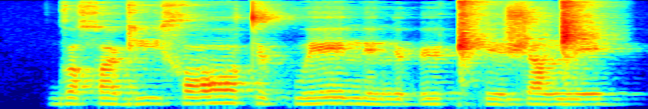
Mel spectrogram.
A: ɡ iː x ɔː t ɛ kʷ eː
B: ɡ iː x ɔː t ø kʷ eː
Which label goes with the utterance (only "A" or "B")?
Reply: B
